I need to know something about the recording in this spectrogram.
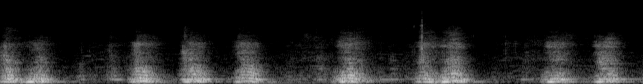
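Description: A man's voice crying out in short, rough bursts, one or two a second, with a low, harsh tone.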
